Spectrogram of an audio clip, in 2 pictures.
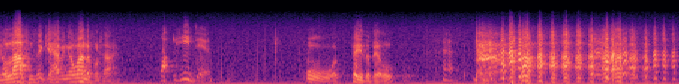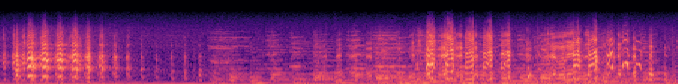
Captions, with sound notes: and you'll laugh and think you're having a wonderful time. - What will he do? - Oh, pay the bill. (Mildred and Harry laugh) (upbeat orchestral music) (Harry and Mildred laugh)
